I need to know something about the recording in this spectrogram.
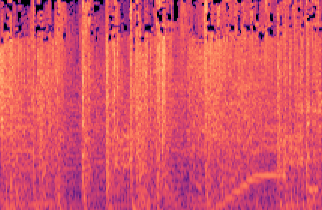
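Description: A loud volley of gunfire from an execution: sharp, overlapping shots crack out in an irregular rapid burst over a dense, rumbling background, with no voices.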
